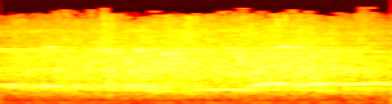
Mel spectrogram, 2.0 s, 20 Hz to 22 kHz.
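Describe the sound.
Concert audience applauding a band during a 2013 tour: a dense, continuous clatter of many hands that stays loud and steady from start to finish.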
